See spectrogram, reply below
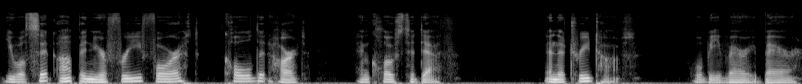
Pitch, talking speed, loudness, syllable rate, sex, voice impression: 120 Hz, 170 wpm, -16 LUFS, 4.4 syllables/s, male, masculine, slightly adult-like, slightly weak, slightly sincere, slightly calm, kind, slightly modest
